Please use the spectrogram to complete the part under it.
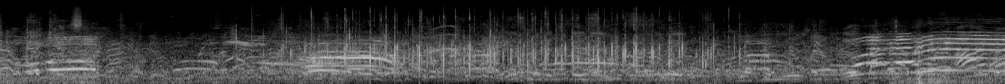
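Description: Young men shout and cheer nearby, outdoors.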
